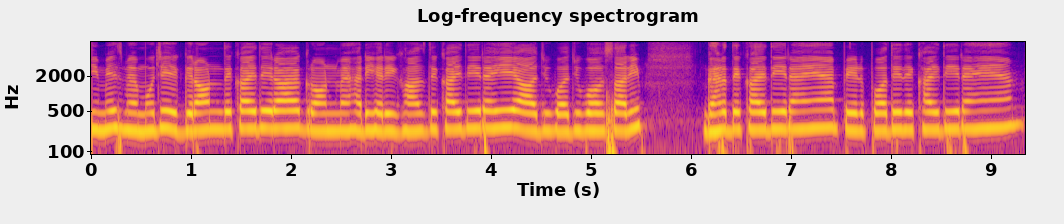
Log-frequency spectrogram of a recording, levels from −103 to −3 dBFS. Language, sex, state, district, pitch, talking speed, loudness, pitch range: Hindi, female, Chhattisgarh, Sarguja, 240 Hz, 220 wpm, -15 LUFS, 230-250 Hz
